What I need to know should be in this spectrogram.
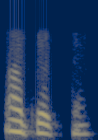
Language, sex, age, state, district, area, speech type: Bengali, female, 60+, West Bengal, Nadia, rural, conversation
